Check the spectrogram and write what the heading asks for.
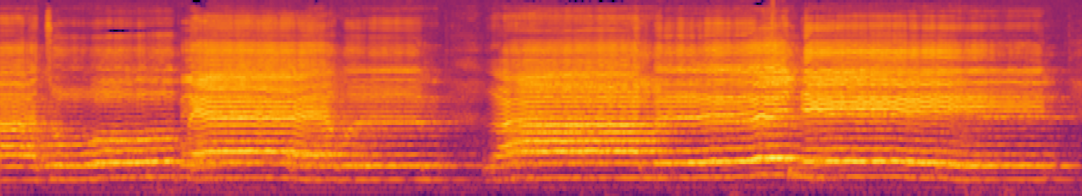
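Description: A woman singing a hymn unaccompanied, holding long, wavering notes in two phrases, with a brief breath between them about four and a half seconds in.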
